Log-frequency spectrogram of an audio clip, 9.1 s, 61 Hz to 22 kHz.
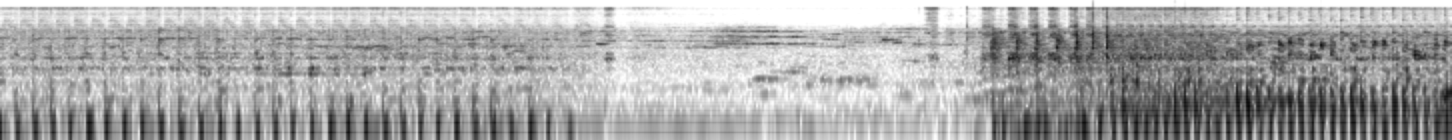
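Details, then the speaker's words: Honda Vario 150 (old) scooter engine reassembled from scratch, first start: hard to start, then steady even idle with a quieter stretch before firming up; smooth running, no knocks or rattles, break-in idling planned. "Oke agak susah Oke akhirnya berbunyi mas motor ini ya oke motor sudah berbunyi"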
